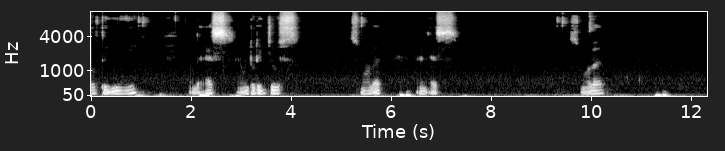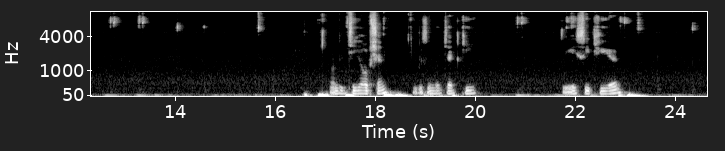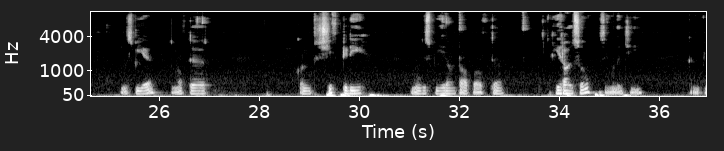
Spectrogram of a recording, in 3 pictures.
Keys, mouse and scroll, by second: 1.2-1.8 scroll up 2, 1.8 scroll down 1, 2.0 s, 5.6-6.0 scroll up 1, 6.0 s, 9.5-9.8 scroll down 2, 9.8 middle click, 10.4-11.1 scroll up 1, 11.1 s, 13.1 click, 13.4-13.8 scroll up 3, 13.8 scroll down 1, 13.9 middle click, 14.6-15.1 scroll down 3, 15.1-15.5 scroll up 1, 15.5 middle click, 16.1-16.7 scroll up 1, 16.7 g, 17.3 click, 18.0 g, 21.7 click, 22.2-22.8 scroll down 3, 22.8 click, 23.1 middle click, 23.8-24.1 scroll up 3, 24.1 scroll down 2, 24.2 middle click, 25.0-25.5 scroll down 3, 25.5-26.6 scroll up 3, 26.6 click, 27.1-27.4 scroll down 1, 27.4-28.0 scroll up 1, 29.5 shift+d, 31.9 middle click, 32.8-33.1 scroll up 1, 33.1 middle click, 33.6-34.0 scroll up 3, 34.0-34.6 scroll down 1, 34.6 g.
